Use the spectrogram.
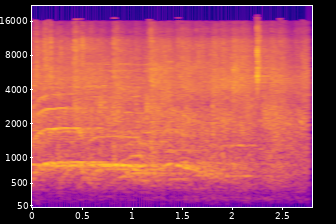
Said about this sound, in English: You guys can give him a big round of applause.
